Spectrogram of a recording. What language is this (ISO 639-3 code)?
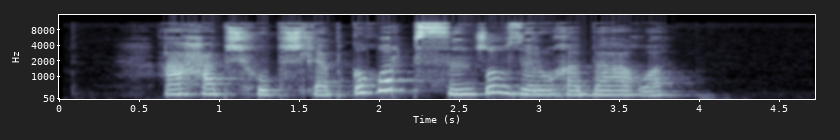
kbd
